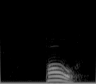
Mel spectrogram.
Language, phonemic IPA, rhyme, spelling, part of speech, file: Dutch, /poː/, -oː, po, noun, Nl-po.ogg
- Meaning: chamber pot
